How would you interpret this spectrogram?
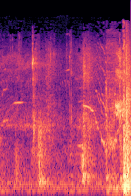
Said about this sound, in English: Scott leads her into the passenger seat and shuts the door.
